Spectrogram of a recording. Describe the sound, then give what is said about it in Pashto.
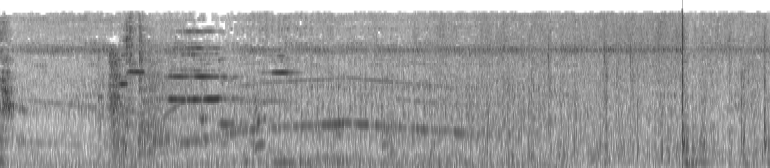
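An arriving ambulance siren wails through repeated falling sweeps of pitch over a dense, steady rumble of engine and traffic noise, loud throughout. “د امبولانس غږ شو، لکه چې ډاکټر صاحب خالد راورسېده”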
